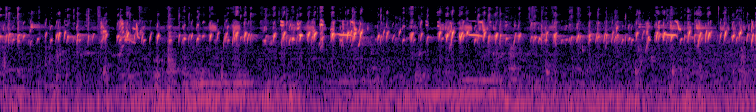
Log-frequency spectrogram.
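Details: European goldfinch chorus of mating and readiness calls for motivating caged males to sing: fast, jingling high twitter with liquid chirps and short buzzy trills, several birds overlapping.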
